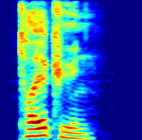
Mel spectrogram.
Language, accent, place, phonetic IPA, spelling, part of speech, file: German, Germany, Berlin, [ˈtɔlˌkyːn], tollkühn, adjective, De-tollkühn.ogg
- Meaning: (adjective) foolhardy, daredevil, daring; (adverb) daringly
